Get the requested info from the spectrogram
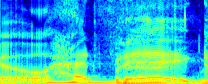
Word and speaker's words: Hedwig: You got to say it like the German girls do. Hedwig.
